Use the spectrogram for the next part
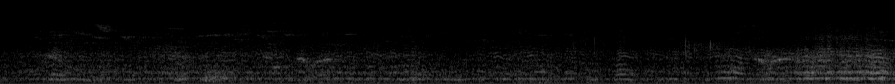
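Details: Busy honey bee colony gathering pollen and nectar at a home-made feeder while building its hive for a newly raised queen; dense continuous buzzing hum, swelling slightly louder near the end.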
